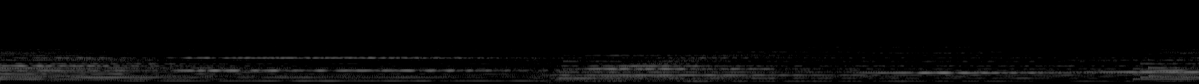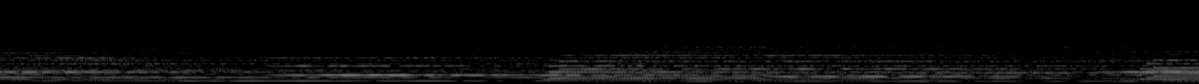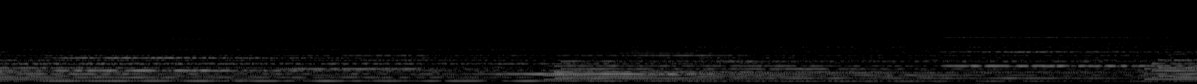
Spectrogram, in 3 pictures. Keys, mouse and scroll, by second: 0.3 middle click, 0.4 scroll up 1, 1.2 middle click, 3.8 middle click, 4.3 scroll down 1, 5.4 middle click, 6.6 Delete, 9.9 scroll up 1, 10.2 middle click, 10.3 middle click, 10.7 g, 10.8 z, 11.3 Tab, 11.8 a, 12.4 u, 14.6 Tab, 15.0 middle click, 16.5 scroll down 1, 16.7 middle click, 18.4 scroll down 1, 21.8 scroll down 1, 23.1 double click, 24.4 ctrl+c, 26.7 scroll up 1, 27.5 ctrl+v, 28.0 scroll down 1, 28.3 middle click.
